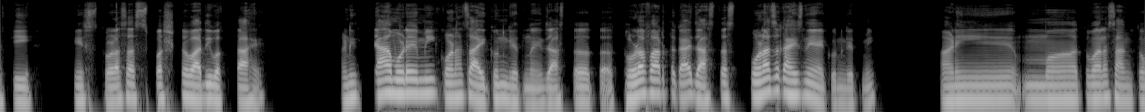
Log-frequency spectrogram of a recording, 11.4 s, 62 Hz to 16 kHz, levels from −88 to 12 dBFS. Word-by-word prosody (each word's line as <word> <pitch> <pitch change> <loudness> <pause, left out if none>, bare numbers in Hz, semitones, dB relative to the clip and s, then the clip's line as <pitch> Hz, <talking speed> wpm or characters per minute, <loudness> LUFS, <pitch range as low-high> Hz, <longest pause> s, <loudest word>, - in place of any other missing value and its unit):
की 110 0 -3 0.5
मी 115 - -2 0.2
थोडासा 115 +3 +1
स्पष्टवादी 120 0 0
वक्ता 115 -2 -1
आहे. 105 +2 -2 0.8
आणि 125 +3 0
त्यामुळे 155 +3 +4
मी 155 +1 +2
कोणाचं 130 0 +1
ऐकून 120 +2 +1
घेत 110 -2 -3
नाही 100 0 -4
जास्त. 105 0 -3 0.2
त - - -4
थोडाफार 150 +5 +4
तर 145 - -6
काय 130 +1 +2
जास्तच 125 +1 -1
कोणाचं 160 +6 +4
काहीच 145 -3 +3
नाही 135 -3 +1
ऐकून 100 -1 -5
घेत 100 0 -5
मी. 105 +5 -8 0.7
आणि 115 +1 0 0.3
मग 120 0 +1
तुम्हाला 125 +1 +1
सांगतो, 115 -3 -3
120 Hz, 150 wpm, -23 LUFS, 110-135 Hz, 0.8 s, त्यामुळे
